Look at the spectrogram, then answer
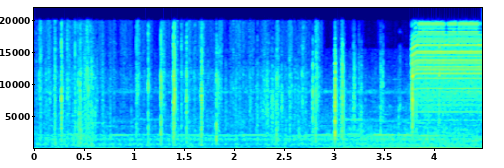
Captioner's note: bats flapping; robot whirring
